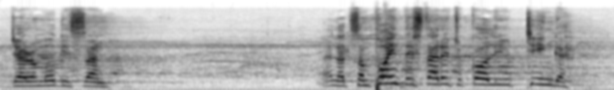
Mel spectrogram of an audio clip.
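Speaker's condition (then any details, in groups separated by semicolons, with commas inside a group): No condition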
